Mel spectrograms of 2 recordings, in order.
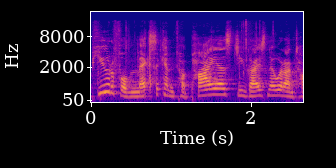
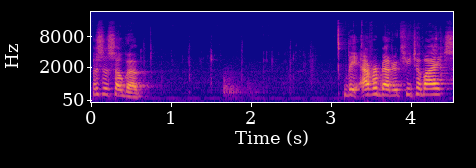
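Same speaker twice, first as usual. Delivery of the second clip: talking while eating, between bites. Tasting keto snack bites on camera, the speaker talks while eating. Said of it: "because I'm eating".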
